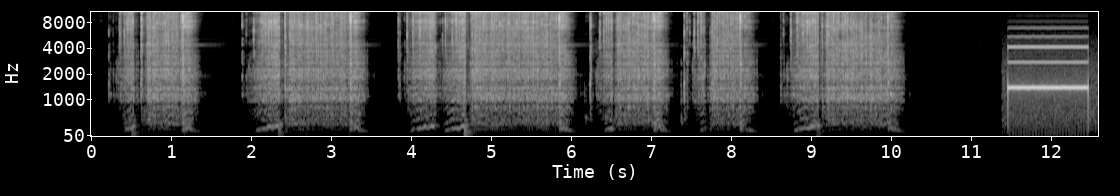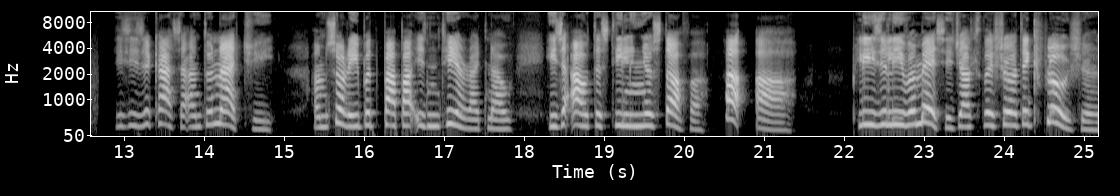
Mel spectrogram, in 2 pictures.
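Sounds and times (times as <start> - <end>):
emergency telephone number dialing: 0.2 - 10.2
steady electronic tone: 11.5 - 12.6
speech: 13.0 - 21.4, 22.1 - 25.1.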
